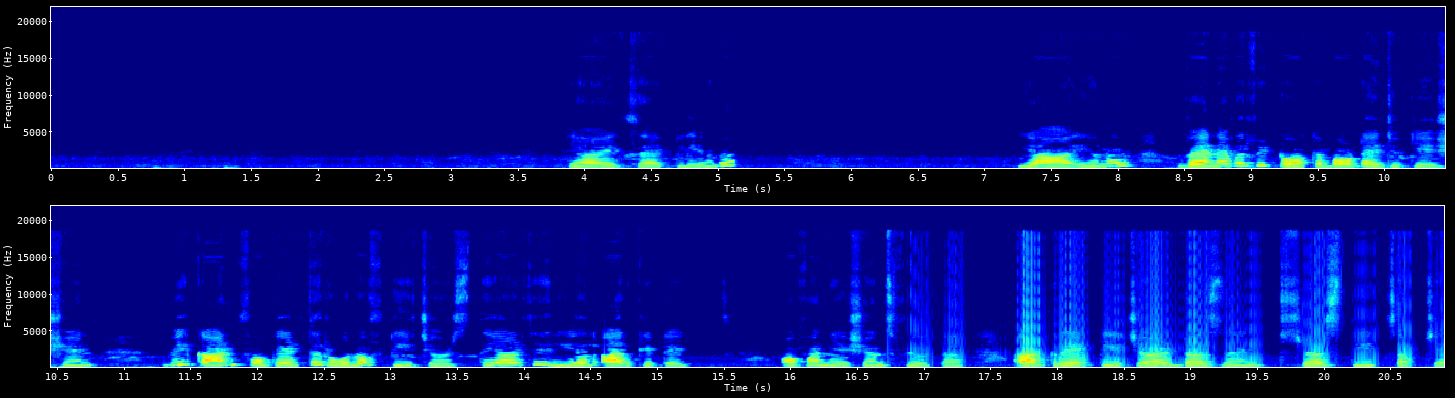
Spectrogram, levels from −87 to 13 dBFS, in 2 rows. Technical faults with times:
16.72-20.91 buffer tearing

